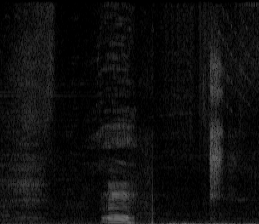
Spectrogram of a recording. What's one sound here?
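A man speaks briefly into a close microphone, with a rising exclamation.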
